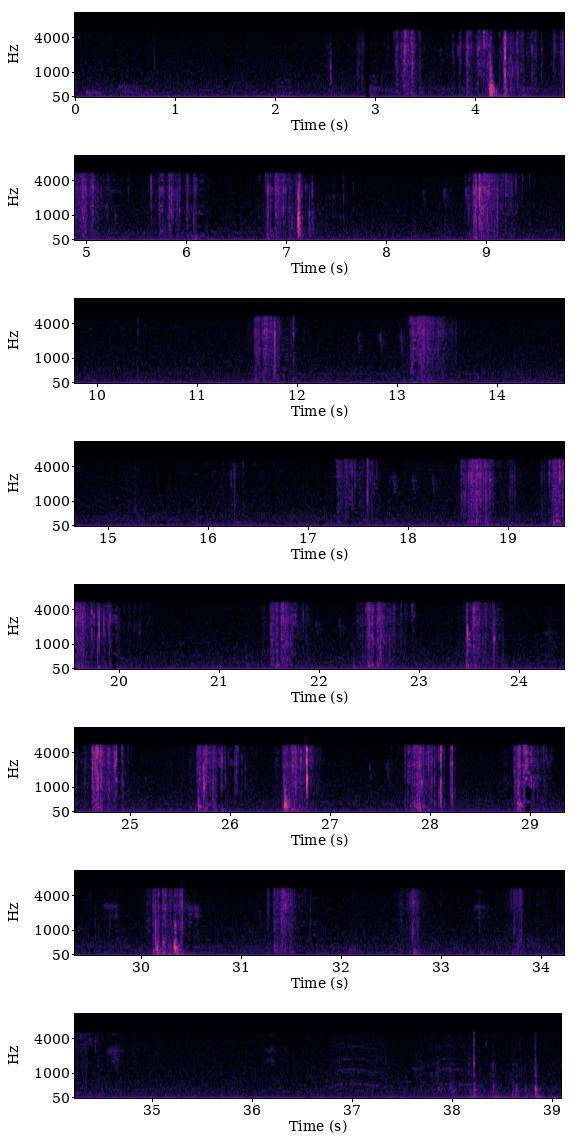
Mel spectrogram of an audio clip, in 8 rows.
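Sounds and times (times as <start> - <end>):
dry leaf litter rustling: 2.8 - 7.8, 8.7 - 9.6, 11.4 - 12.2, 12.8 - 13.8, 16.0 - 16.6, 17.2 - 20.4, 21.3 - 34.7.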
